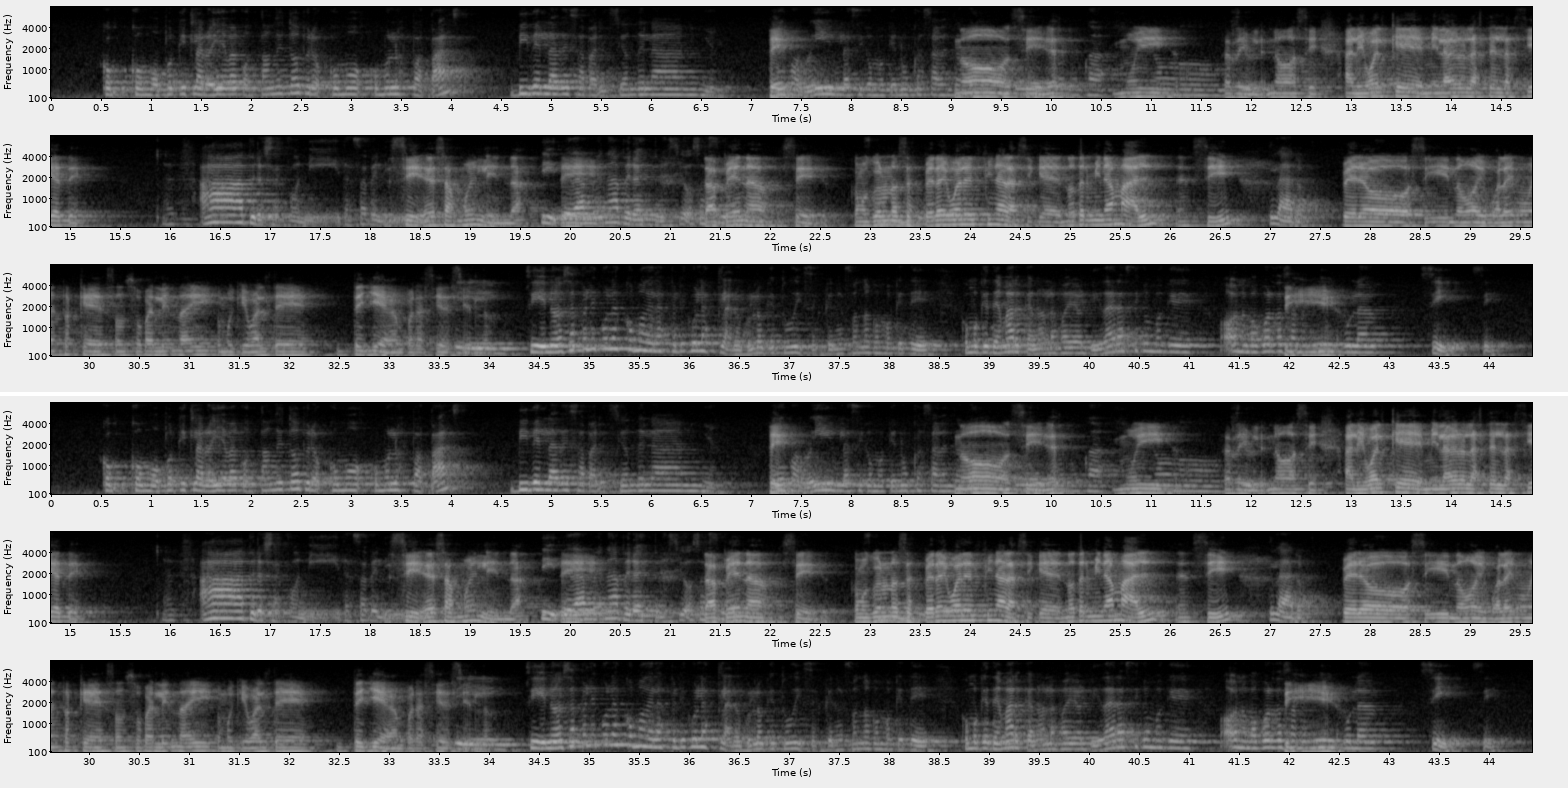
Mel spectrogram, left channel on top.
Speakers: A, on the right; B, on the right.
A: como, como- porque claro, ella va contando y todo, pero como, como los papás viven la desaparición de la niña. Es
B: Sí,
A: horrible, así como que nunca saben dónde
B: No,
A: está el
B: sí, es
A: cuerpo, nunca,
B: muy
A: no,
B: terrible.
A: sí.
B: No, sí. Al igual que Milagro en las celdas siete
A: Ah, ah, pero esa es bonita, esa película.
B: Sí, esa es muy linda.
A: Sí, te
B: Sí,
A: da pena, pero es preciosa,
B: da
A: sí,
B: pena,
A: es-
B: sí. Como que
A: sí,
B: uno no se espera igual el final, así que no termina mal en sí,
A: claro.
B: pero sí, no, igual hay momentos que son súper lindas y como que igual te, te llegan, por así decirlo.
A: Sí, sí, no, esas películas como de las películas, claro, con lo que tú dices, que en el fondo como que te, como que te marca, no las vaya a olvidar, así como que, oh, no me acuerdo esa
B: Sí,
A: película. Sí, sí.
